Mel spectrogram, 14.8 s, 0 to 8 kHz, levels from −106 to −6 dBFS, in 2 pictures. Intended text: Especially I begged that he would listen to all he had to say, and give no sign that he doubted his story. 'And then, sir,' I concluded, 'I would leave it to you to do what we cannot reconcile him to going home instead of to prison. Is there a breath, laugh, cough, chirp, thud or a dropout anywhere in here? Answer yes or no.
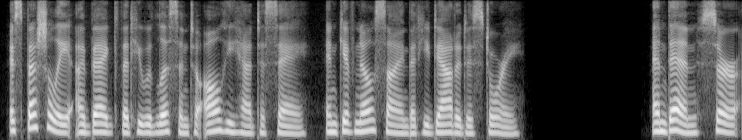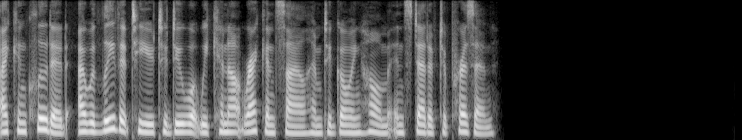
no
